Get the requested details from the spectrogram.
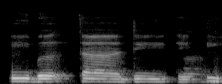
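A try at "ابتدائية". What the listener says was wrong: Nah, tanya ini kasrah. Ibtidaiyah.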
